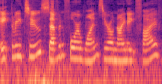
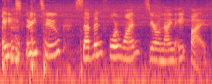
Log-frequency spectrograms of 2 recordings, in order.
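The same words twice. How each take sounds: First: The number is said at normal speed. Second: The number is said more slowly.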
